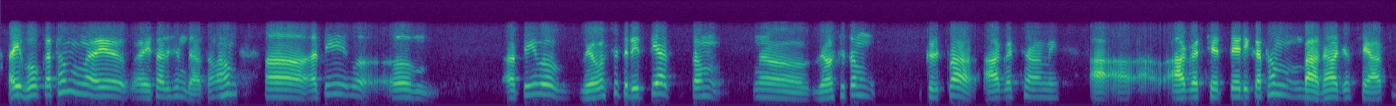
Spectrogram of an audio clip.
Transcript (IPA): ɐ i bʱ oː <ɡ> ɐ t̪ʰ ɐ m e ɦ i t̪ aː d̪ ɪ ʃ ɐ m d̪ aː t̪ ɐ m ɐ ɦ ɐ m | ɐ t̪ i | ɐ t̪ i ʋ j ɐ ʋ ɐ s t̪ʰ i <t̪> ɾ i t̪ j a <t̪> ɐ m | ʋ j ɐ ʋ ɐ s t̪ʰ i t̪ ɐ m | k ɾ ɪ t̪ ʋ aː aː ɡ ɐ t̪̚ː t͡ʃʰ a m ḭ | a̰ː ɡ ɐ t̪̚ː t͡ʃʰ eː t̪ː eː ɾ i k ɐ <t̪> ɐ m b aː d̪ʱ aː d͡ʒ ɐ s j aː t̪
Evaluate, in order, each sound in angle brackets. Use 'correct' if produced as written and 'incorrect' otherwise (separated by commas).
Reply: incorrect, correct, correct, incorrect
